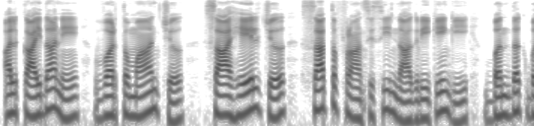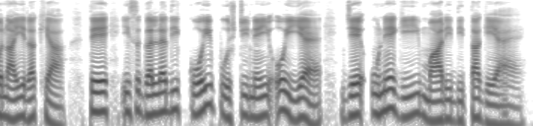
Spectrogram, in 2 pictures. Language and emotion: Dogri, neutral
